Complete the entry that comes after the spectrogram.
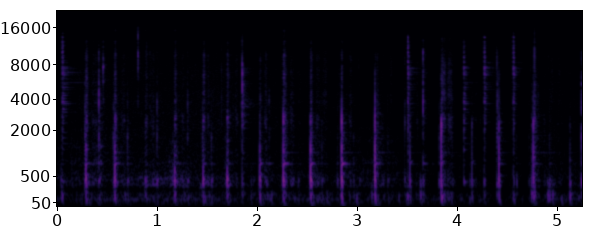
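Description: Fingertips tap a small, solid wooden poseable artist mannequin and move its limbs, producing a quick, irregular series of soft ticking joint clicks. Each click is dry and short with a woody mid-range tone and a bright edge, heard quietly against a faint background hush.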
